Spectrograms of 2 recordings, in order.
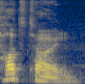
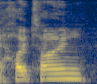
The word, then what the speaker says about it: Hotone: the hot zone and it's pronounced hot tone yes some people say ho tone hot one hot oh no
